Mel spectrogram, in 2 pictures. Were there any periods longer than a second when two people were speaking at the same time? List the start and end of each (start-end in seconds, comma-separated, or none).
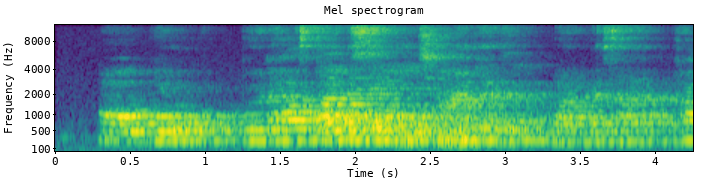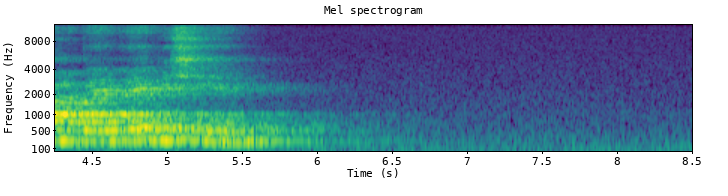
1.7-2.9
